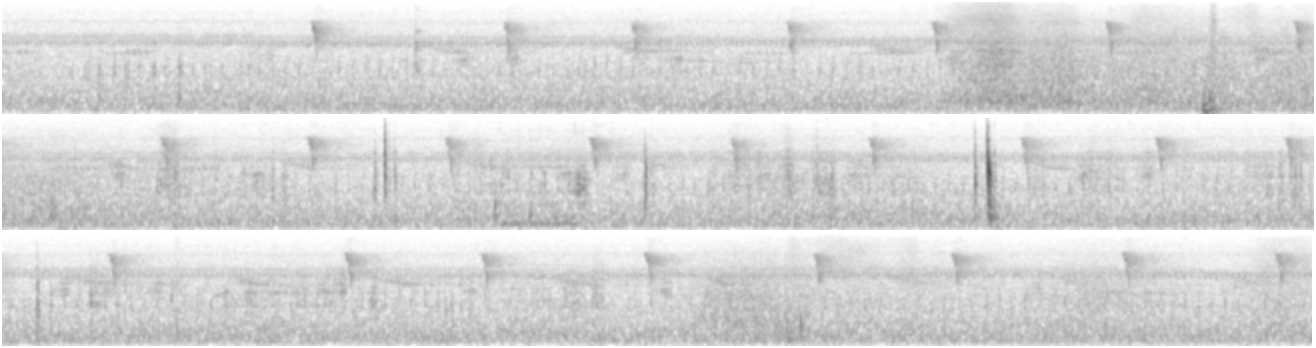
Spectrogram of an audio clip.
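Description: Faint dusk field ambience: insects droning steadily on one high pitch, with a bird repeating a short high chip note about twice a second. A sharp click about halfway through and a couple of soft rustles.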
